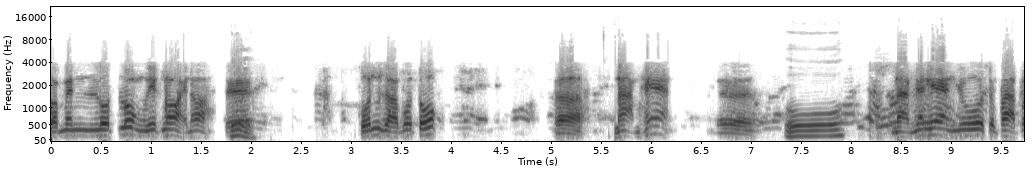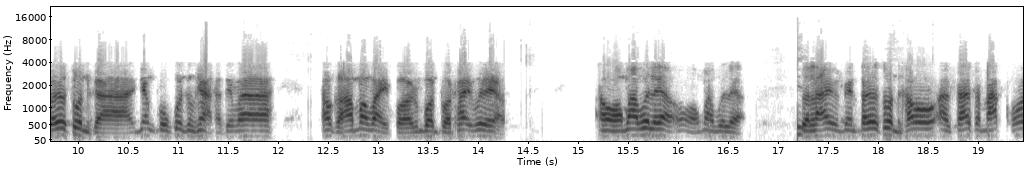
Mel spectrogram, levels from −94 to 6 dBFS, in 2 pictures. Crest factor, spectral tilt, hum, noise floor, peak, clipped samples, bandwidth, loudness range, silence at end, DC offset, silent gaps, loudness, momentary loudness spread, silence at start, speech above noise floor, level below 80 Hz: 16 dB; -6 dB/octave; none; -69 dBFS; -6 dBFS; under 0.1%; 7.8 kHz; 4 LU; 0 s; under 0.1%; 14.86-14.90 s; -20 LUFS; 10 LU; 0 s; 49 dB; -70 dBFS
